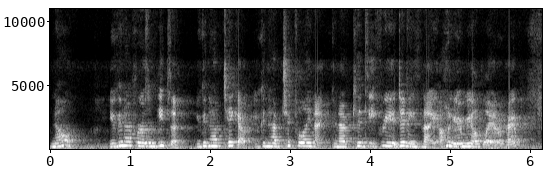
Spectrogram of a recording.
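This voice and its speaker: A high-pitched woman's voice at a very fast pace, with audible room echo. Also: ordinary pitch variation. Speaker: family budget and meal planning YouTuber. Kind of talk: casual to-camera tutorial. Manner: rambling with filler words.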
